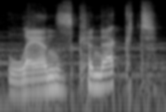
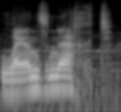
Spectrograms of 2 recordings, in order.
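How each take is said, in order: First: The K before the N is pronounced. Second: The K before the N is silent. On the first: The speaker calls it wrong. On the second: The speaker calls it right.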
